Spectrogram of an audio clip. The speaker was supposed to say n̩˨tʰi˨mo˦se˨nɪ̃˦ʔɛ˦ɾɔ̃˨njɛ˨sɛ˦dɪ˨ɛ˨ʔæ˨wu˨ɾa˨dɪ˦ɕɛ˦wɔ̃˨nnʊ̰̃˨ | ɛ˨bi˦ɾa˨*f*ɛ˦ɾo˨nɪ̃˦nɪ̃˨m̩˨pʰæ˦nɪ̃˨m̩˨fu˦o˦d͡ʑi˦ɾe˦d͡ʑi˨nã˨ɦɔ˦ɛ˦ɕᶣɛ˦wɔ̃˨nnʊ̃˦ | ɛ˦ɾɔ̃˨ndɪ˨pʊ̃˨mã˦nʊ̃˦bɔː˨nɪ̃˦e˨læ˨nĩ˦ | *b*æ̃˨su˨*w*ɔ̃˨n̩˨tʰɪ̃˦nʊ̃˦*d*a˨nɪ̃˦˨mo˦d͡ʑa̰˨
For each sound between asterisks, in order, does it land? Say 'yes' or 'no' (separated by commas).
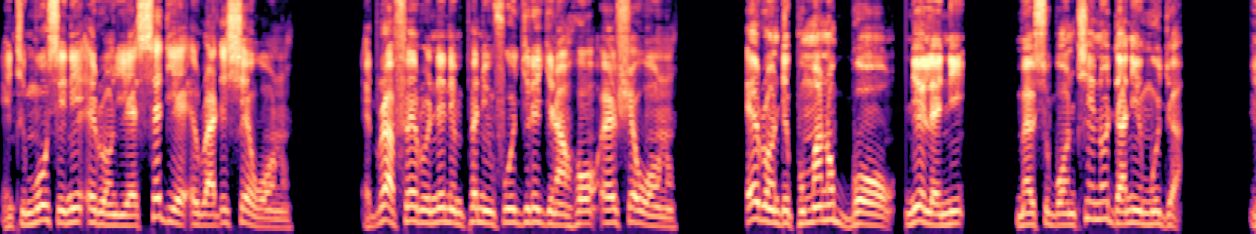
yes, no, no, yes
